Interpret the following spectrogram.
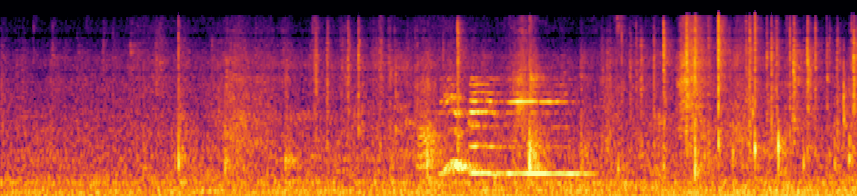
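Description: Mostly a quiet room. About halfway through comes one drawn-out vocal sound, a short rise and then a held note, and near the end a few light taps.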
